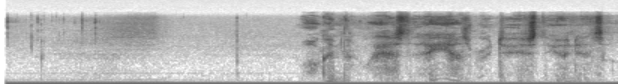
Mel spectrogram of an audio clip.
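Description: A steady low electrical hum on the recording. Faint computer mouse clicks come in the first half as the whiteboard software's tools are switched. A man's voice starts speaking about halfway through.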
